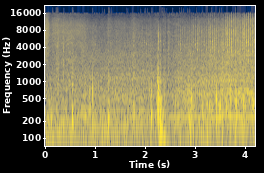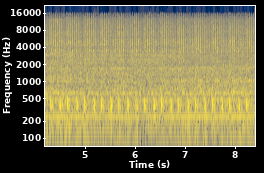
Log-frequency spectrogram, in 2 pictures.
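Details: Engine with 58,6xx km, warm at 90°C after hot-start: sharp regular tick about three per second at idle; owner first suspected hydraulic lifters, but the cause was gas escaping past a loose cylinder 1 spark plug.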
